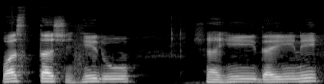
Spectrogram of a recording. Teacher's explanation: تش، وستش، ہا زیر ہی، وستش ہی، دال واو پیش دو، واو ساکن سے پہلے پیش ہے، حروف مدہ واو ہے، الف کے برابر کھینچنا ہے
